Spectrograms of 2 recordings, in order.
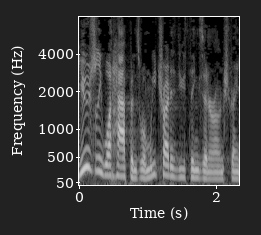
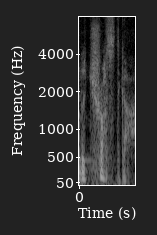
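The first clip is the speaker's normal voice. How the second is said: whispered emphasis; 7 semitones lower, 15 dB quieter than usual. Real, not acted. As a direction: whisper the key words. Sermon key point dropped low.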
